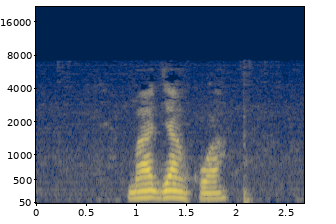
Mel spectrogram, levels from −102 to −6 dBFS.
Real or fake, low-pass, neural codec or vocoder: real; 7.2 kHz; none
